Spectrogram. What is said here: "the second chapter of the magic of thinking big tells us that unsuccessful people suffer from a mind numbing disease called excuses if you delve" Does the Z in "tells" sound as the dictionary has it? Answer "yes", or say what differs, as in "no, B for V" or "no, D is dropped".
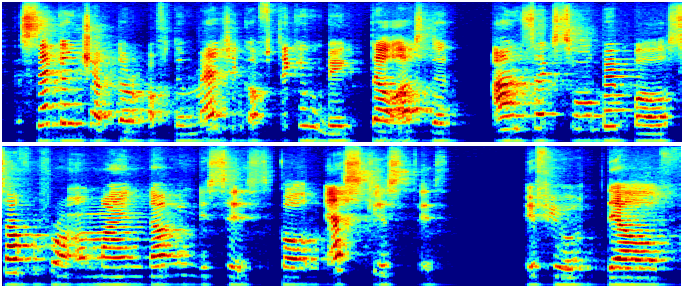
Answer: no, Z is dropped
